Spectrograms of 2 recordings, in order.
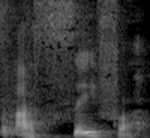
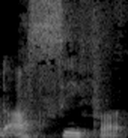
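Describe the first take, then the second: First: "Asefa" with an ay in the middle; correct pronunciation. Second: "Asifa" with an ee in the middle; wrong pronunciation. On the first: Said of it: "It's Asefa". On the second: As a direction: say "Asifa" as a-SEE-fa, softly. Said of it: "There's no such word". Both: Shown as a demonstration.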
